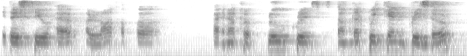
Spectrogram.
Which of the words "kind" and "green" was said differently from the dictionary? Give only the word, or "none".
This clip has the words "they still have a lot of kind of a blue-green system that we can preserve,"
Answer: kind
